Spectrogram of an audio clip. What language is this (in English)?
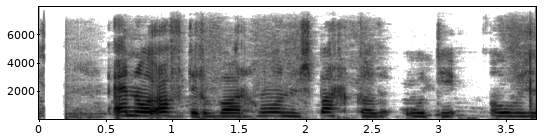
Icelandic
